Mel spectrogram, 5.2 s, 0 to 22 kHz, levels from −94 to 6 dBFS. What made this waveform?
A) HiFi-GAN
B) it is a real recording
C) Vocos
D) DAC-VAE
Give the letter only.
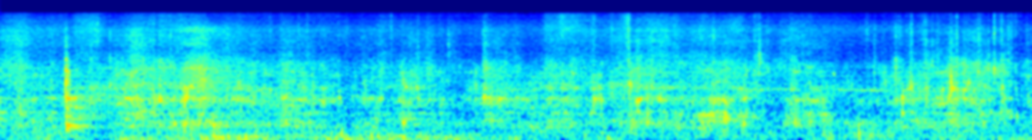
D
